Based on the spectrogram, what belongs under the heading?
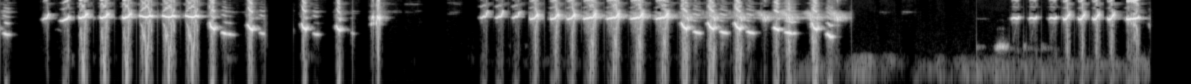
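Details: Chestnut-vented warbler (Curruca subcaerulea) sings three bursts of rapid, high, ringing notes, quick chattering trills with sharper down-slurred accents, separated by brief pauses.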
